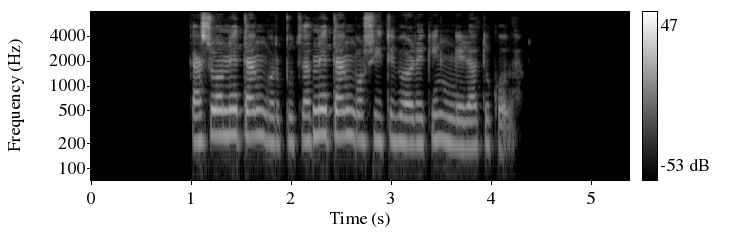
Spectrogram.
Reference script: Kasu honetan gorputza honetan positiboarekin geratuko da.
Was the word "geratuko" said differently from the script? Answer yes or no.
no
